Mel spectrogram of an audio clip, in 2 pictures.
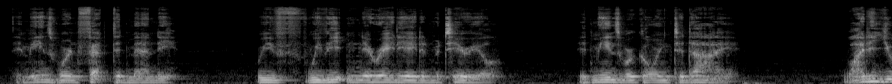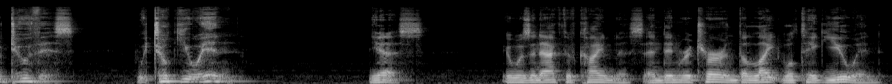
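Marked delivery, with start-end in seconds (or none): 0.2-11.4 put-on hushed, struggling older voice breaking down, sinking low. The doctor answers Mandy's question, as an older doctor breaking down, hushed. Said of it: "The doctor's struggling again. He's older, / He's older, / He breaks down into a hush now. / He's older, / He breaks down into a hush now. / "No, doctor".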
